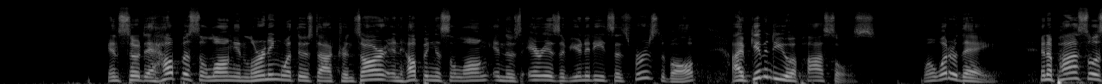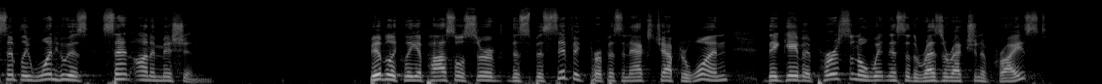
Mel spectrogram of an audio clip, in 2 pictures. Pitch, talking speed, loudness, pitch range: 190 Hz, 180 wpm, -33 LUFS, 170-210 Hz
